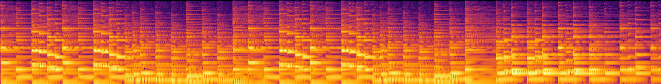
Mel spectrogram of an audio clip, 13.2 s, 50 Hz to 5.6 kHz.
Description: Musette 3 for 4

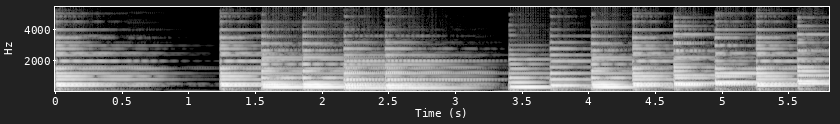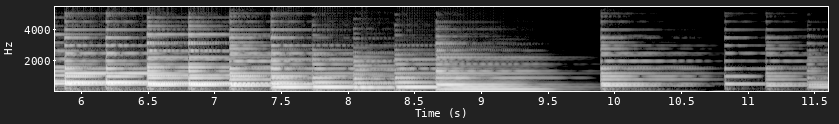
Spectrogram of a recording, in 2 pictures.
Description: Larghetto viola duo

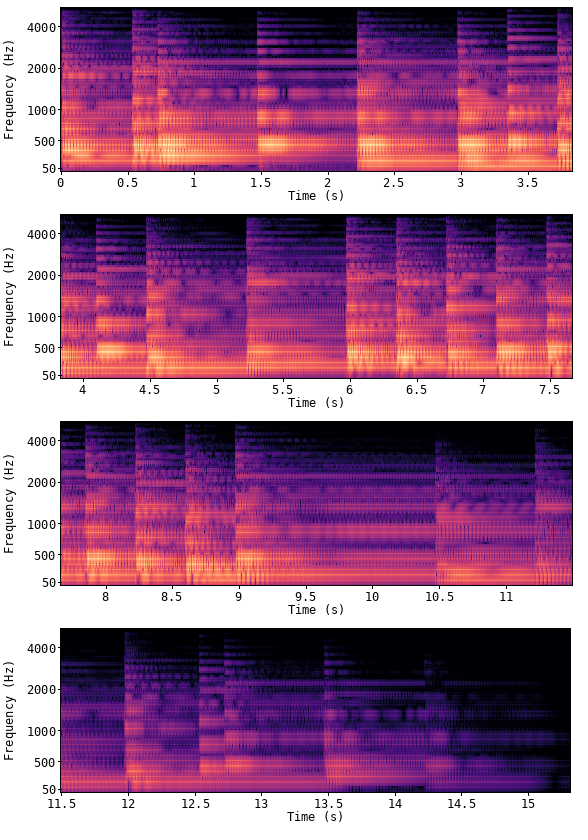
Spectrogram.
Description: violin viola duo; traditional Jewish wedding song; Violin and Viola; Mi Bon Siach (violin viola duo)

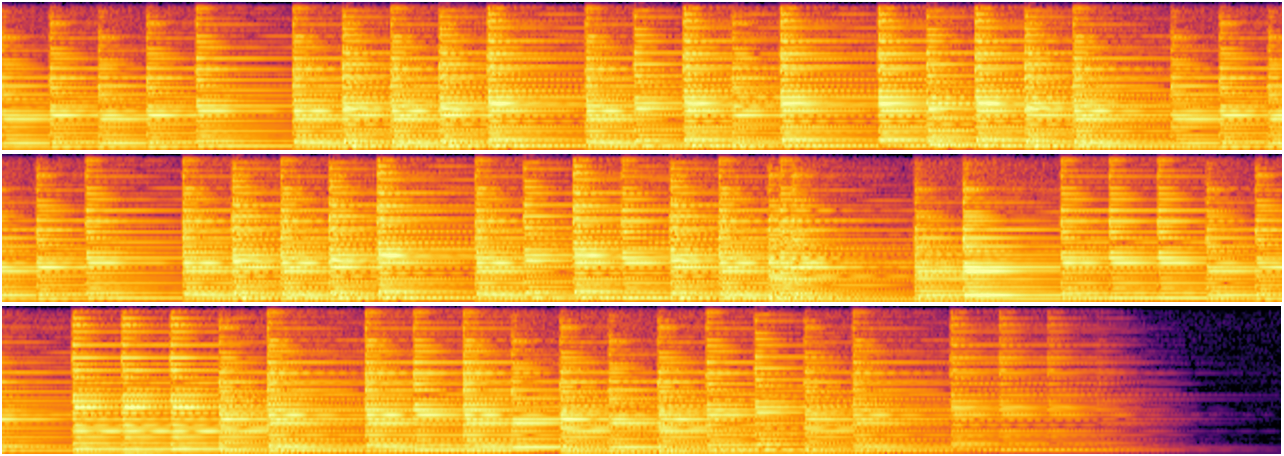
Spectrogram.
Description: cello cello Chaconne; Corette

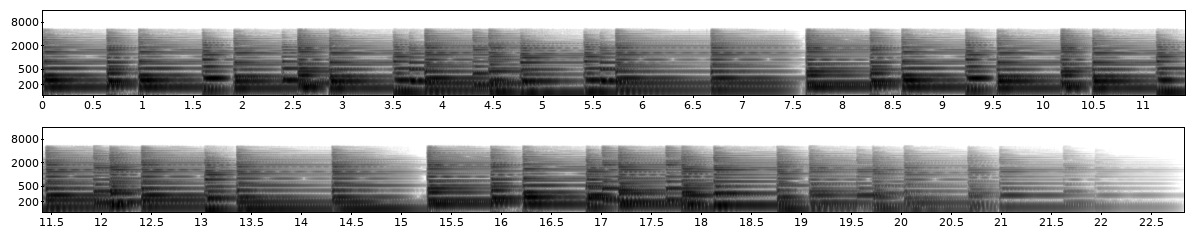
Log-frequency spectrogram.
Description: estampie cello duo

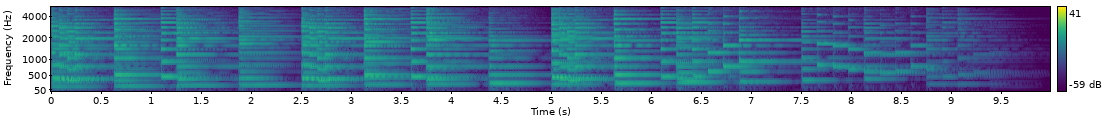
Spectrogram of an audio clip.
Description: March violin viola; Smuglers; carmen

